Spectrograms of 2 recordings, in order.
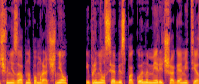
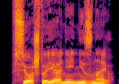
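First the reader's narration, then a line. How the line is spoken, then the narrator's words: Sarcastic remark. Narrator (Russian): язвительно заметил Джек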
